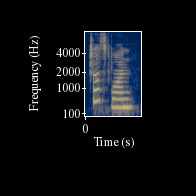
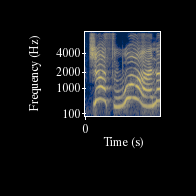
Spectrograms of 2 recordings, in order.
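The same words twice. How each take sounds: First: Said in the usual way. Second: High, loud surprised question; mock surprise. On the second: Shown as a demonstration. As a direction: act shocked that there is only one.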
